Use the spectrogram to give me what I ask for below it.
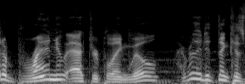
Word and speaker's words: Wyll: the last video and I called him while but his name is actually will that's my apologies you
